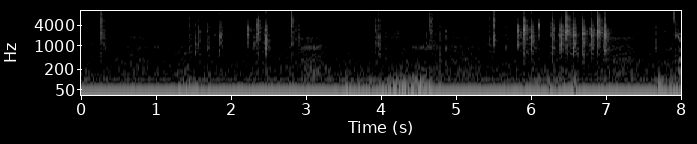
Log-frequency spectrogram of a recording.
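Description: Faint, scattered clicks of computer keyboard keys being tapped, sparse at first and coming closer together in the last couple of seconds.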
